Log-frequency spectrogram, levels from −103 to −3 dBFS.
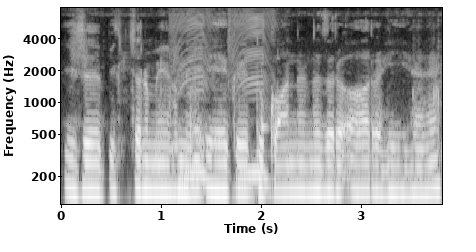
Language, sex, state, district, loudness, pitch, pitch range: Hindi, male, Haryana, Charkhi Dadri, -14 LUFS, 130 Hz, 130-135 Hz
